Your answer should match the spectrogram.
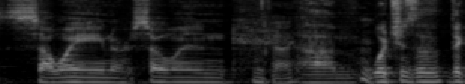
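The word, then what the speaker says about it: Samhain: America a lot of folks call it Sam Sam ha but that's actually the wrong pronunciation it's SA or soen okay um which is the Celtic word for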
